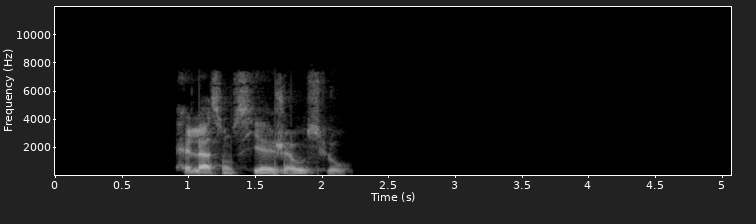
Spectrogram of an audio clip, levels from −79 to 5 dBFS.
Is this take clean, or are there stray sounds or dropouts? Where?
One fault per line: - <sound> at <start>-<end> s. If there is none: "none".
none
